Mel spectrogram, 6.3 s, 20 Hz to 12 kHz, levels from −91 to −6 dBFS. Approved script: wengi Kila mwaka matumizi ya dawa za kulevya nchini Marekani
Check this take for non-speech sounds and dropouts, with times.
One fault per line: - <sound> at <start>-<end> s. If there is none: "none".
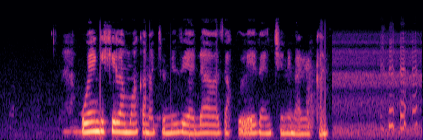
- laugh at 5.7-6.3 s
